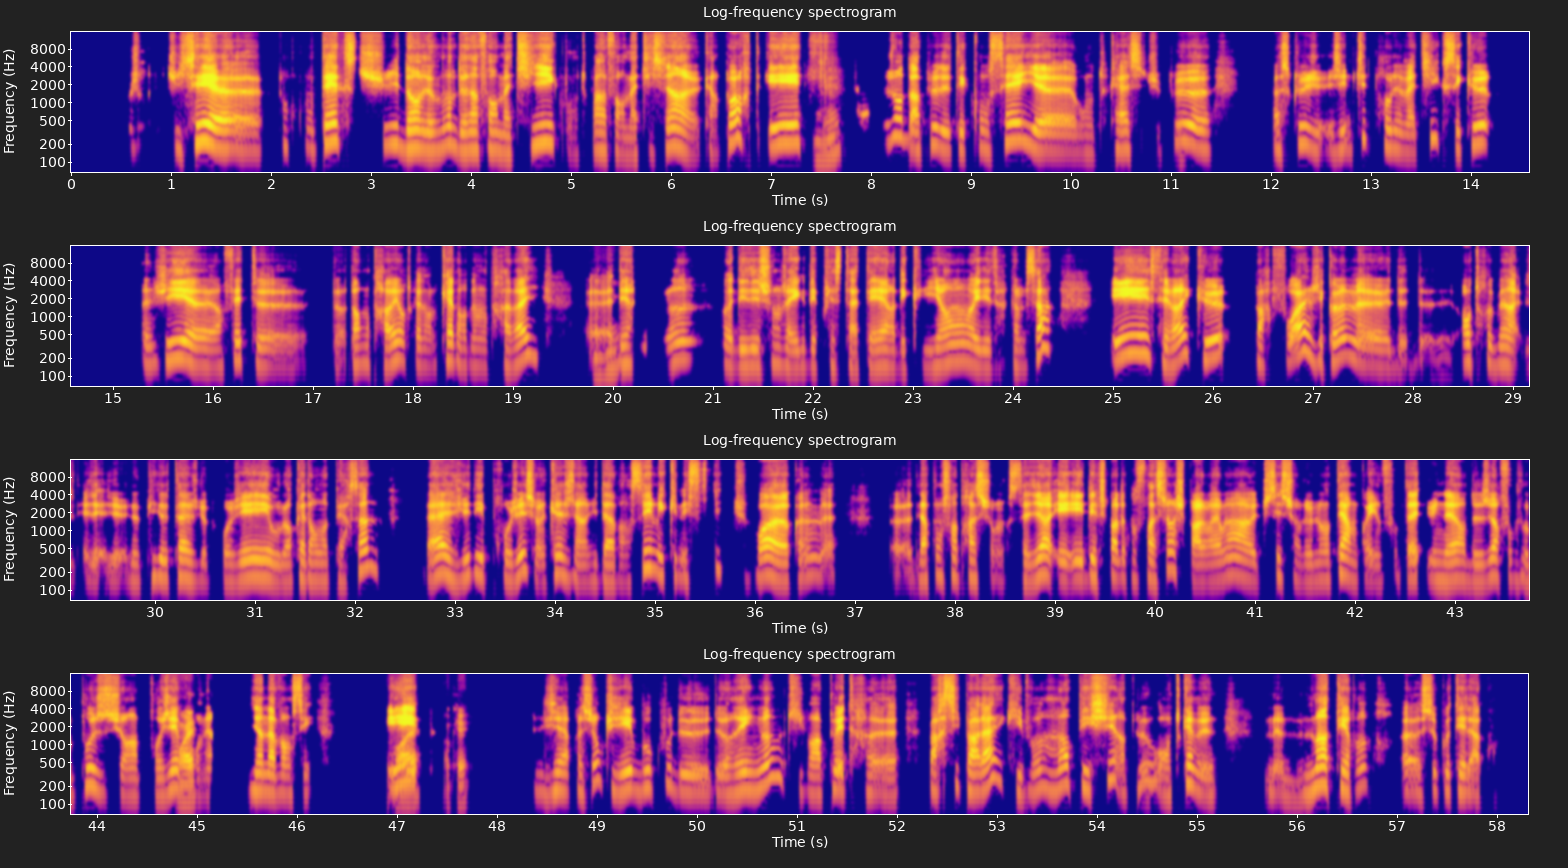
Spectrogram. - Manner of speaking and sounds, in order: tapping; unintelligible speech; other noise; stressed: "m'empêcher"; stressed: "m'interrompre"
- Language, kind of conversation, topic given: French, advice, Comment gérer des journées remplies de réunions qui empêchent tout travail concentré ?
